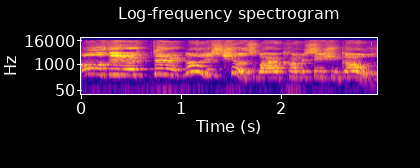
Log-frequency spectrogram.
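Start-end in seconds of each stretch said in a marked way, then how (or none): 0.0-1.0 panicky, high-pitched babbling. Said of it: "Panicky little guests are".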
